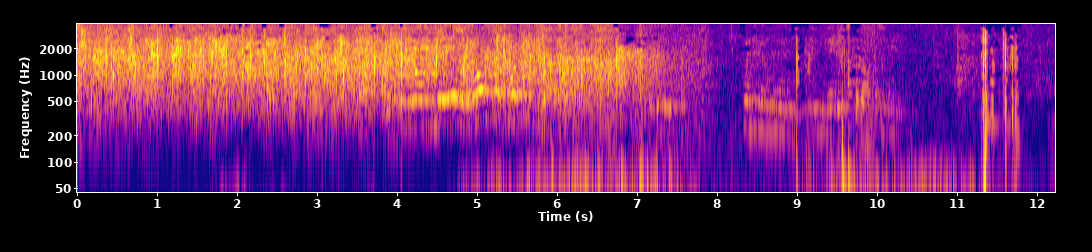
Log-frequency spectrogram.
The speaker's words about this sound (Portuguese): Com a graça de Deus, o trabalho está encerrado. Vamos uma salva de palmas na próxima.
